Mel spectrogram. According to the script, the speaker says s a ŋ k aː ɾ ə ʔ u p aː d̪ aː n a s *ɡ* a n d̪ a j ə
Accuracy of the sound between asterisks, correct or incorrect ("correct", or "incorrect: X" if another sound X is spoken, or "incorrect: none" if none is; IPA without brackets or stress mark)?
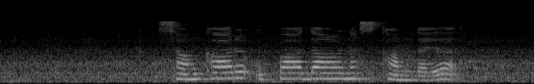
incorrect: k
